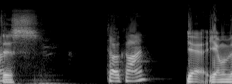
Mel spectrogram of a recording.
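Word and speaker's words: Tōkon: Tokkon, yeah.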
